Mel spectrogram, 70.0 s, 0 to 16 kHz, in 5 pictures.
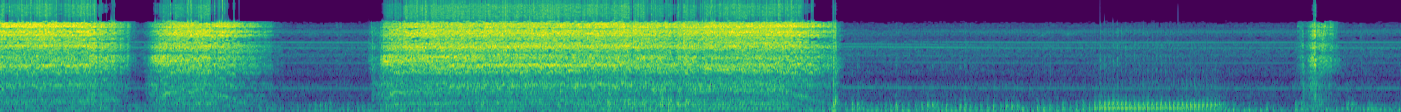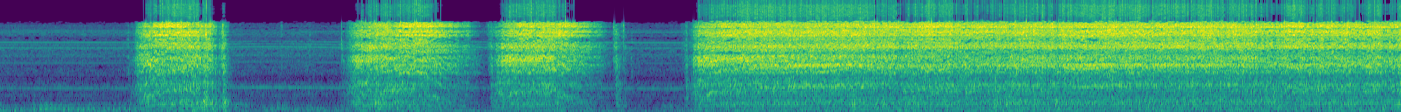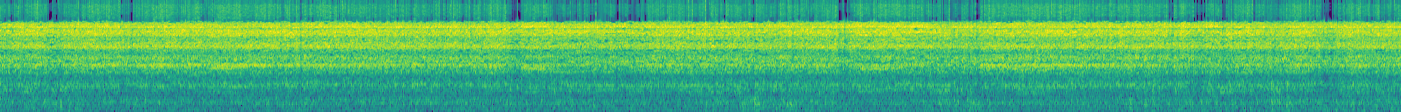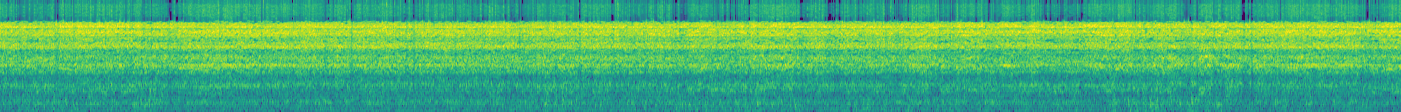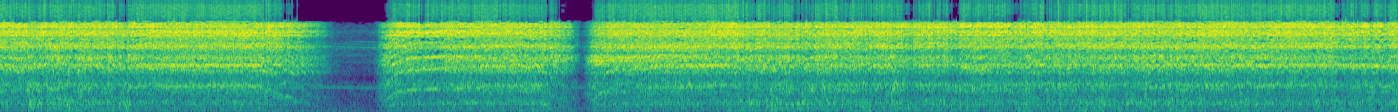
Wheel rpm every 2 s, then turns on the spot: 130, 50, 200, 170, 0, 0, 10, 50, 60, 60, 110, 220, 230, 230, 230, 230, 230, 230, 230, 230, 230, 230, 230, 240, 230, 230, 230, 220, 220, 80, 160, 190, 230, 220, 220.
none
